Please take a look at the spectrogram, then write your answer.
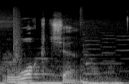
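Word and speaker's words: łokcie: то по-польски это будет локче. Локче. Локче. То есть, как вы уже поняли, эта первая буква читается что-то среднее между L и V. Это звук между L и V, который вы должны произносить.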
